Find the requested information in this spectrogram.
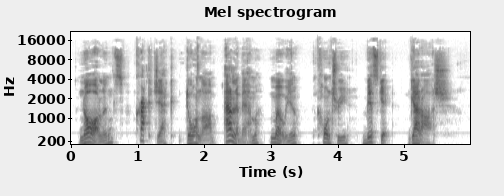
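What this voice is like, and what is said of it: Bad put-on English accent. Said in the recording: “That was my shitty English accent.”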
